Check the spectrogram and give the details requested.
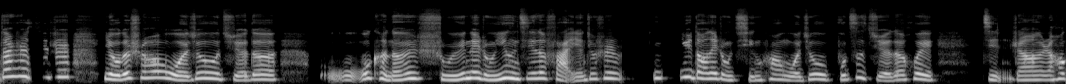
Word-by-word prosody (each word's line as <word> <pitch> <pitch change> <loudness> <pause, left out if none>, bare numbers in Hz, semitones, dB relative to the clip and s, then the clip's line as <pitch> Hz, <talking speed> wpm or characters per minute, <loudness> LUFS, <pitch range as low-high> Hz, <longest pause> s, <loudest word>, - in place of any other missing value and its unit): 但 355 +2 +4
是 375 -1 +3
其 - - -26 0.2
实 345 0 0 0.3
有 235 -5 +6
的 250 +4 +6
时 300 - -4
候 305 +1 +2
我 215 -8 +4
就 275 +4 +2
觉 200 -4 -4
得， 225 0 +1 0.4
我 435 -1 -13
我 200 -1 -5
我 285 - +2
可 255 -7 +1
能 230 +8 +2
属 220 -6 -3
于 245 +5 +3
那 285 0 +6
种 215 -1 +1
应 275 0 +7
激 265 +1 -2
的 275 0 +2
反 260 - -1
应， 180 +3 -4
就 255 +2 -3
是 275 0 -1 0.3
遇 290 0 -3
遇 340 0 0
到 280 -3 +3
那 265 -1 +3
种 210 -4 -2
情 195 0 -8
况， 230 -1 -4
我 180 -1 -2
就 235 +4 0
不 215 +1 -5
自 290 +5 -3
觉 185 -10 -4
地 215 +2 -2
会 230 -4 0 0.5
紧 225 +6 -6
张， 210 -2 -1
然 210 0 -2
后 260 +2 +2
240 Hz, 260 characters per minute, -18 LUFS, 210-275 Hz, 0.5 s, 应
